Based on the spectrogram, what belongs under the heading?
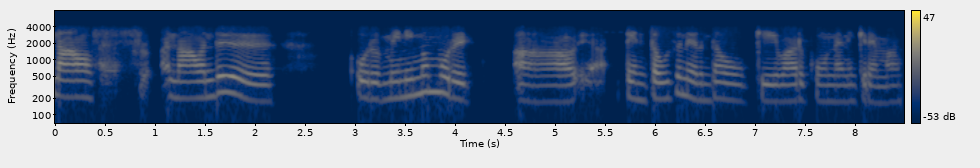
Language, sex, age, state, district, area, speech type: Tamil, female, 30-45, Tamil Nadu, Sivaganga, rural, conversation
